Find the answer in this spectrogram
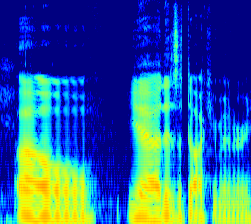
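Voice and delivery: downcast. Checking whether the film is a documentary, sounding sad about it. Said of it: "Why do you sound so sad about that?".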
